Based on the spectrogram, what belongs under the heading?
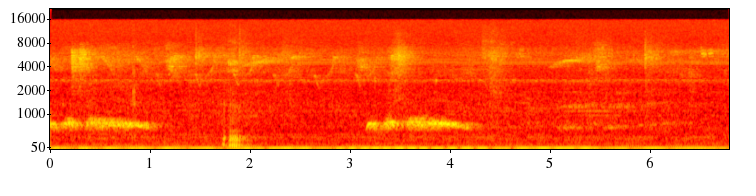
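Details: Spotted dove with a tight, sharp voice, caged and singing in the three- and four-note style, 23 February 2020. Two clear cooing phrases about two and a half seconds apart, with a knock, scattered distant chirps and low hum.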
